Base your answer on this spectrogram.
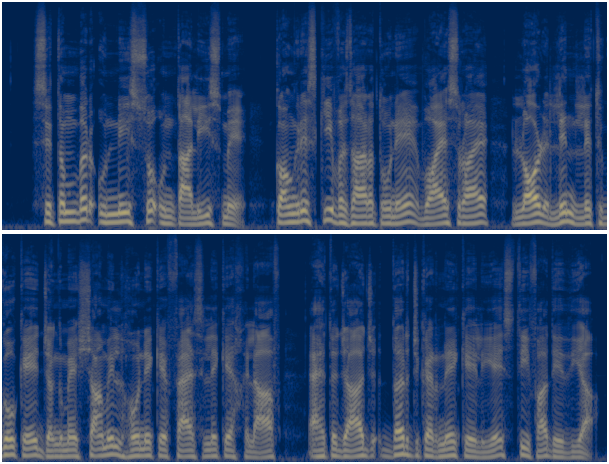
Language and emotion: Urdu, neutral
